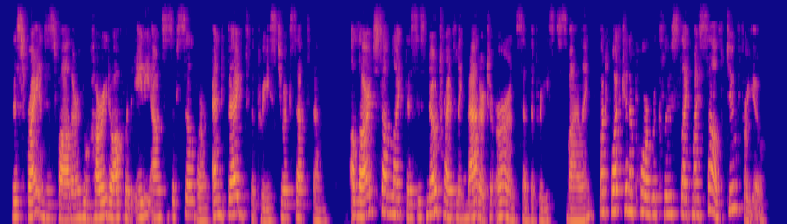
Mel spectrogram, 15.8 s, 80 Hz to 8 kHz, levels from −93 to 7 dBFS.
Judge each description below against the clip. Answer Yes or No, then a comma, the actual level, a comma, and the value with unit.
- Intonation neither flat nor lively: Yes, average, 3.4 semitones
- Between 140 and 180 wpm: Yes, average, 170 wpm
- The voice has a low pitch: No, high, 190 Hz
